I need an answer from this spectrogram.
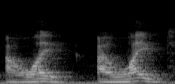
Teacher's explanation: so it's a dark L not a light L on the L of allowed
